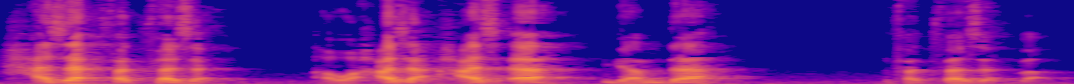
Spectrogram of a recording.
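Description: A man's voice: lowish voice, animated, unhurried, a bit bright. A man with an Egyptian accent, a doctor hosting a casual live Q&A, sarcastic and joking as he acts out what his patients say. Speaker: doctor hosting a live stream answering comments.

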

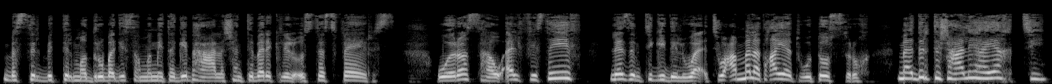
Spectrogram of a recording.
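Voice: mid-range voice, quick pace, no echo, studio quality, pitched above the performer's own voice, natural voice. A narrator voicing a shy, apologetic middle-aged neighbor woman with an Egyptian accent.

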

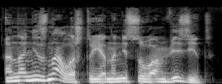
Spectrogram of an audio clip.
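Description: A man reading an audiobook, voicing a calm, persistent lawyer who speaks evenly and deliberately. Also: medium pitch, lightly acted. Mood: calm, insistent. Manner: even, deliberate and insistent.

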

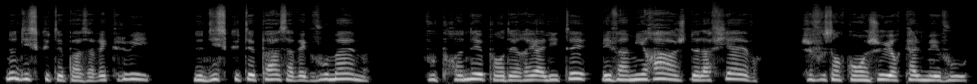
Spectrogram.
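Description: Woman reads older priest, earnest and urging, slow, warm, dry. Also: mid-range voice, no room sound, lightly acted. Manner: earnest, exhorting. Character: stern elderly male priest comforting. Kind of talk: audiobook reading.

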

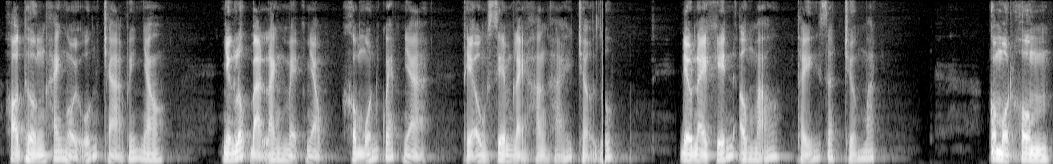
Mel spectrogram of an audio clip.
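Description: A man with a very low, deep voice tells a ghost story. His reading is steady and measured, and he acts out the characters' lines. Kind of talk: scripted horror story narration.

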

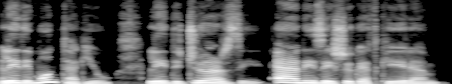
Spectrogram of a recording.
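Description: A woman's voice: mid-range voice, animated, darkish tone, dry recording, studio quality, lightly acted. A woman voicing a gossiping aristocratic older countess who speaks confidentially and sweetly meddles, in an audiobook. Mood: confiding. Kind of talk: audiobook character voice.

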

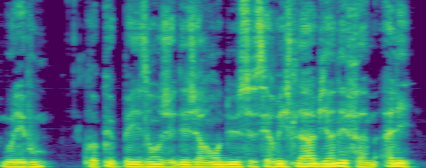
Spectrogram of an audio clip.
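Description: A man reading aloud voices a blunt, lovesick peasant farmer who rolls his R and blurts his words out in rushes. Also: on the low side, level tone, warm tone, slightly rough, no room sound, studio quality. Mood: agitated.

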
